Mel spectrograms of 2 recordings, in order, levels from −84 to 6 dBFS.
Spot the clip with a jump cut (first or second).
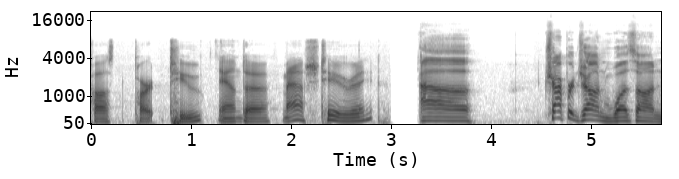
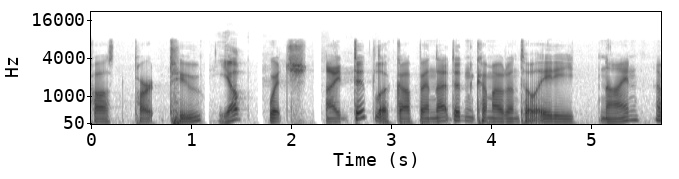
first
